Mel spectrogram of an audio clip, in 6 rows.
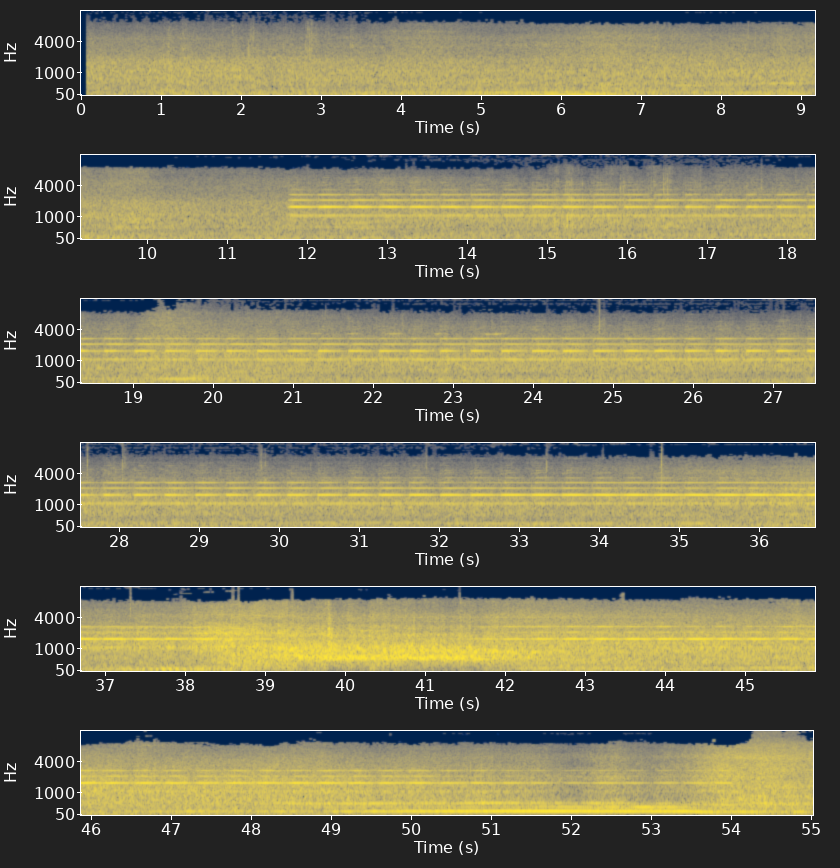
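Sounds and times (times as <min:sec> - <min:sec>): road traffic passing: 0:00.1 - 0:55.0
railroad crossing bell ringing: 0:04.0 - 0:55.0
vehicle passing close: 0:18.7 - 0:21.6.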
